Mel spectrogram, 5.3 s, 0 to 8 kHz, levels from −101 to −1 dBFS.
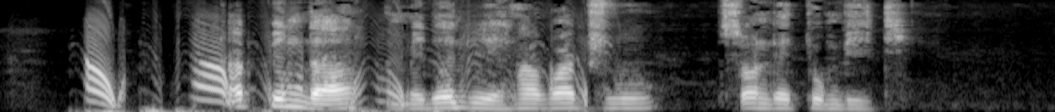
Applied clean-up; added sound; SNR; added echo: neural mask model DeepFilterNet 3.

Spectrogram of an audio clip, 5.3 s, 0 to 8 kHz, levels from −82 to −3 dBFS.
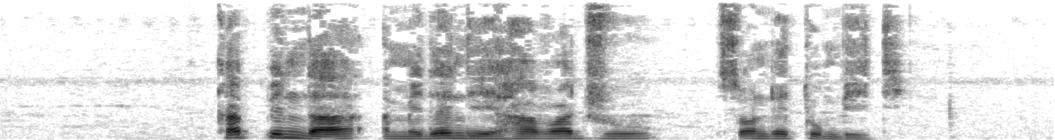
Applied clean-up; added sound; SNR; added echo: none; none; none; none.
